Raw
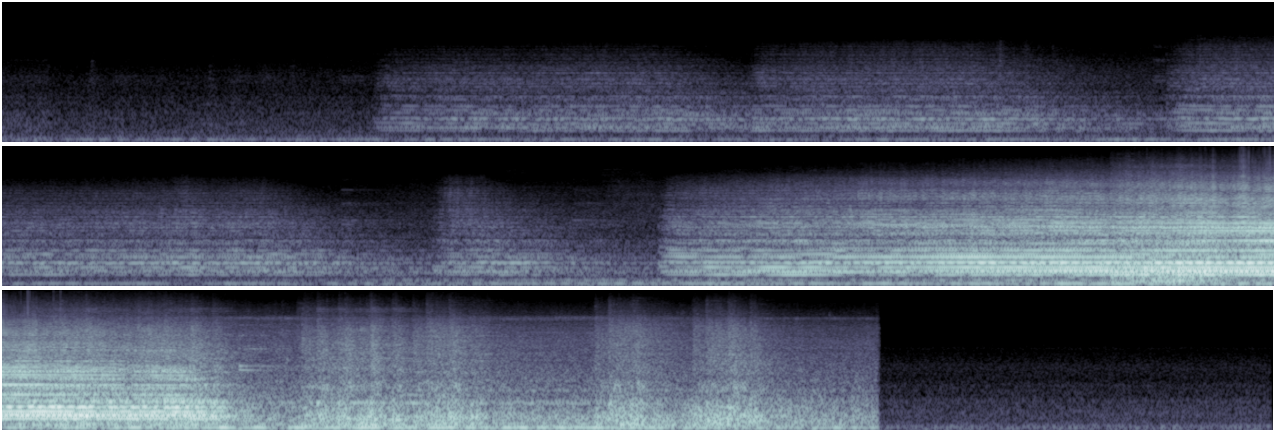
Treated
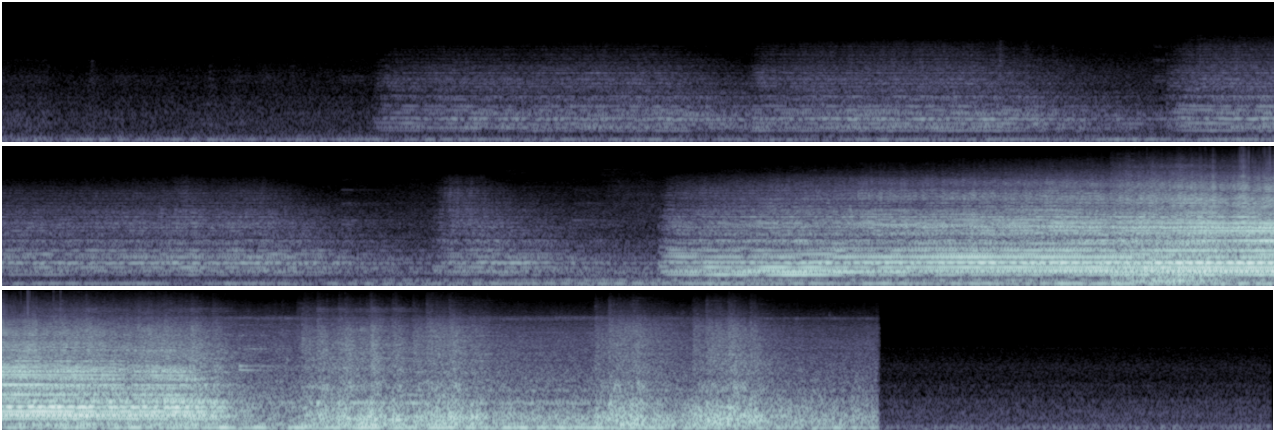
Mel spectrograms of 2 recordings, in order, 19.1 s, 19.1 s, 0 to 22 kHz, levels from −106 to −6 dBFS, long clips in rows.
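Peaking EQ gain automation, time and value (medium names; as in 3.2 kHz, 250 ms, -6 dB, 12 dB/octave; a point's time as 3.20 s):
peaking EQ 330 Hz 1.1 oct
8.91 s -5 dB
9.81 s +5.5 dB
10.65 s +5.5 dB
11.29 s -5.5 dB
14.05 s -5.5 dB
14.50 s +1.5 dB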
